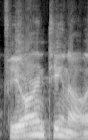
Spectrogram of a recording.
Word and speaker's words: Fiorentino: Yeah, Fiorentino.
